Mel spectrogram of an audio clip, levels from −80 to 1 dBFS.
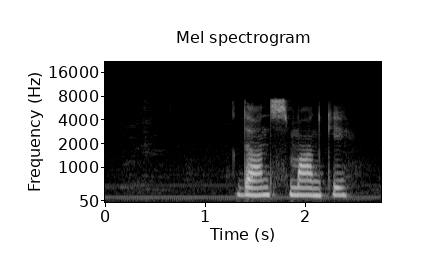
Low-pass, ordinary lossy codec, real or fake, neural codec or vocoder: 7.2 kHz; Opus, 32 kbps; real; none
